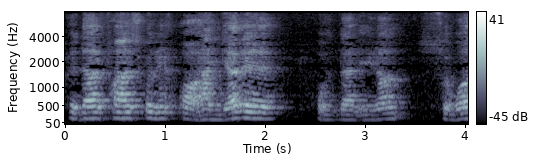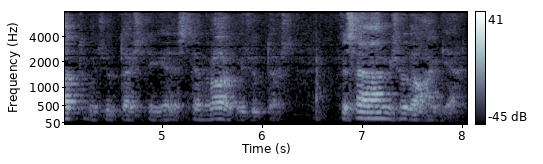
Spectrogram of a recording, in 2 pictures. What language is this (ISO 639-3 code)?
fas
